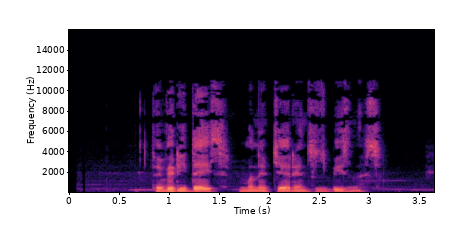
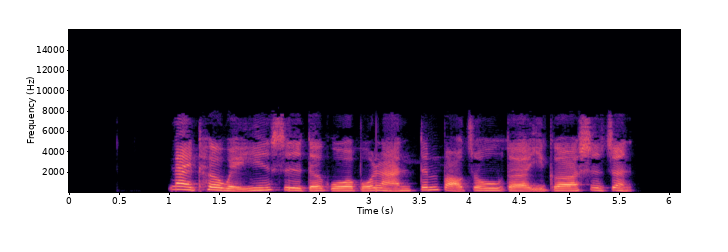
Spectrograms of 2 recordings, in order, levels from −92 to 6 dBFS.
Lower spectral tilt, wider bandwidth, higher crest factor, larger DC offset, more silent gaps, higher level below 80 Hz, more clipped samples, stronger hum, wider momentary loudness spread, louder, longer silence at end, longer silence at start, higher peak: about the same, -5.5 dB/octave vs -5 dB/octave; first, 11.5 kHz vs 8 kHz; about the same, 18 dB vs 16 dB; neither; neither; about the same, -58 dBFS vs -60 dBFS; neither; neither; first, 11 LU vs 6 LU; second, -23 LUFS vs -17 LUFS; about the same, 0.55 s vs 0.5 s; second, 0.65 s vs 1 s; second, -6 dBFS vs -2 dBFS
